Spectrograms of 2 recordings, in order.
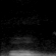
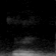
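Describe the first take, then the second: Both takes have the same delivery.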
